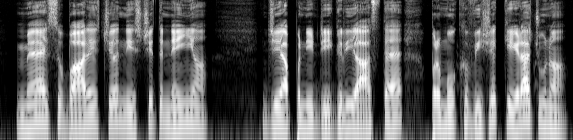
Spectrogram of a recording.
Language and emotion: Dogri, sad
